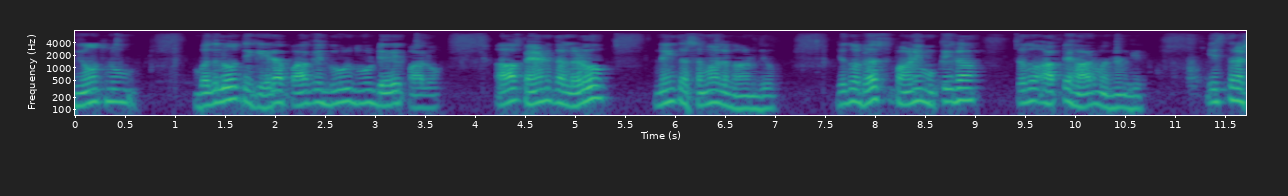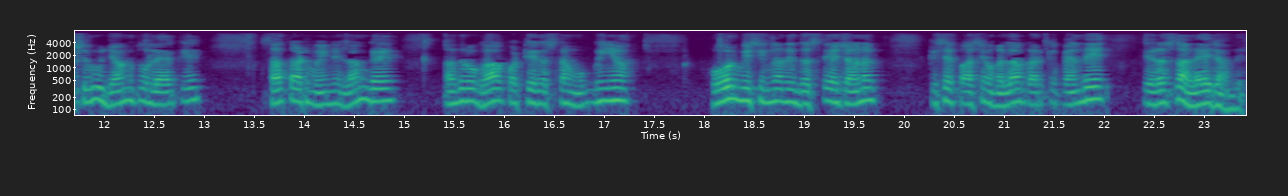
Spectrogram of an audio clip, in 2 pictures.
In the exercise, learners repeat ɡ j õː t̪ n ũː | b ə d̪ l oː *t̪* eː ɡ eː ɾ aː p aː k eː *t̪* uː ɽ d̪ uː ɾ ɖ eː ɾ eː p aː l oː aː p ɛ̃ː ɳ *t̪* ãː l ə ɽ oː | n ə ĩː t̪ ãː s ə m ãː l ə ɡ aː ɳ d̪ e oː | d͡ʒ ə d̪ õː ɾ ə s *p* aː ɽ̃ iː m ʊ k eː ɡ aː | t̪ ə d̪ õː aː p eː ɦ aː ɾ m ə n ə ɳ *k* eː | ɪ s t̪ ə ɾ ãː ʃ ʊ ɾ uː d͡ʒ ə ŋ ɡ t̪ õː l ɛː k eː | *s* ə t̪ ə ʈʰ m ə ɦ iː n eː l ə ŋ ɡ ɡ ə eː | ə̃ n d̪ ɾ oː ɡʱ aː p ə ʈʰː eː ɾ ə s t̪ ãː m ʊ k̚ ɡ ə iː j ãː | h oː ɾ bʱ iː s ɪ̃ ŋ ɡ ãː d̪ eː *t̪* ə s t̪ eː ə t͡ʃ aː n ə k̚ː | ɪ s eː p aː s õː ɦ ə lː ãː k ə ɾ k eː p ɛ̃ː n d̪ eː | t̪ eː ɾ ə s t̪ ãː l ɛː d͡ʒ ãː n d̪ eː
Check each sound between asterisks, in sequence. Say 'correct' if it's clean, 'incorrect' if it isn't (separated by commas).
correct, incorrect, correct, correct, incorrect, correct, incorrect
